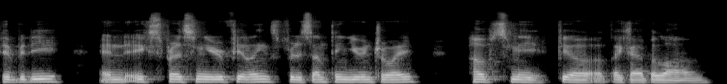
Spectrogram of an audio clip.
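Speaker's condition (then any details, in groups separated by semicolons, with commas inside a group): Cerebral palsy; present from birth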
